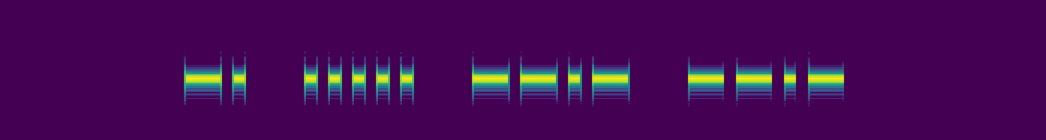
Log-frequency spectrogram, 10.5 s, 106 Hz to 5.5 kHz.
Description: Morse code, heard as a keyed tone, about 10 wpm, spaced as for 8 wpm, 600 Hz. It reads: N5QQ
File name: Callsigns-10-8wpm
